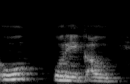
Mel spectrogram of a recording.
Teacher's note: नीचे अनुवाद में देखें आप 8 नंबर में लिखा है ओकार और औकार, तो एक तो ओ और एक औ, इन दोनों का उच्चारण स्थान हुआ कंठ और ओष्ठ, कंठोष्ठम।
